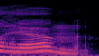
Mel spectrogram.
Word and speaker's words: Hymn: Ble him. I always had trouble pronouncing him.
